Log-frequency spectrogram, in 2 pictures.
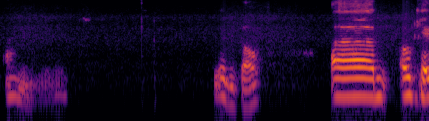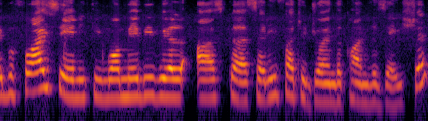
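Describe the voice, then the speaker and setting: A woman hosting a video call, speaking in a hesitant, unhurried way. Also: mid-range voice, dark tone, poor audio. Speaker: host.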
